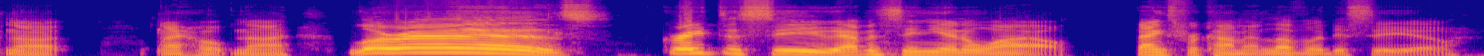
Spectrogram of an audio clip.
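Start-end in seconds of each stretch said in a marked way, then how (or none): 1.8-5.4 loud, much higher, cheerful hail; excited greeting. Real, not acted. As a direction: call out a big welcome. Loudly greeting a newcomer.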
